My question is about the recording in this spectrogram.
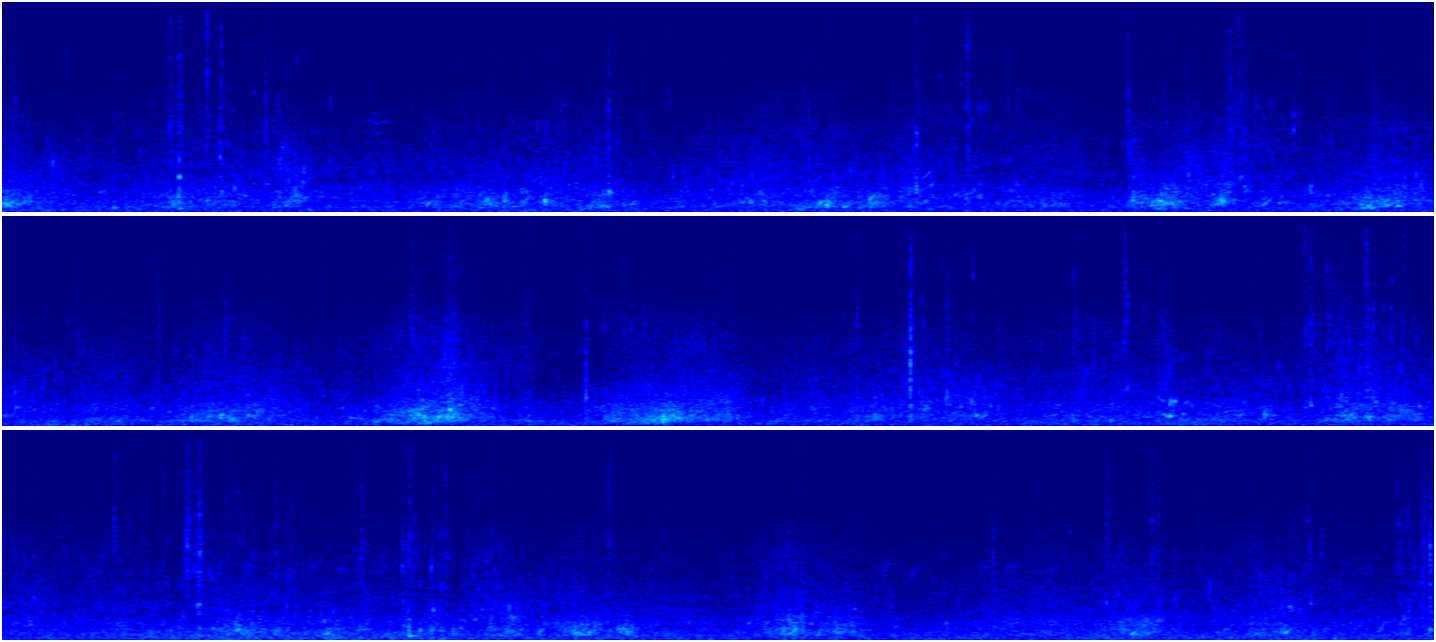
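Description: Small waves of the calm Baltic Sea lapping and splashing at the water's edge, a soft irregular slosh every second or two.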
